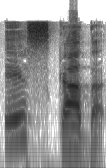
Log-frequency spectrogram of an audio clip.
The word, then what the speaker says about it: escada: carro e a palavra escada. Escada, ó, observa que o K, né, aqui é pronunciado mais forte, ou seja, é a sílaba tônica, e ela é a penúltima.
